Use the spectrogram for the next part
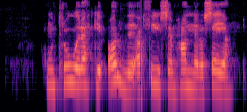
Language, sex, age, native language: Icelandic, female, 30-39, Icelandic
